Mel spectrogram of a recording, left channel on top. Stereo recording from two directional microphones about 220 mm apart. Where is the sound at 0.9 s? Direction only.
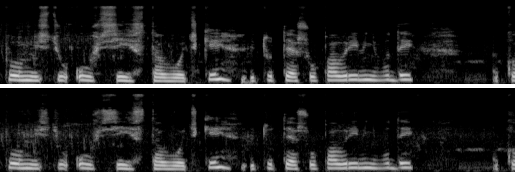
15° left (ahead or behind).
